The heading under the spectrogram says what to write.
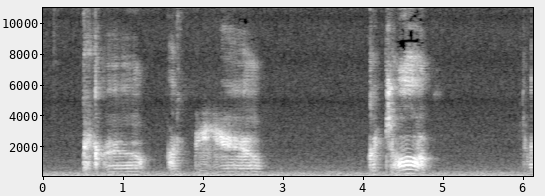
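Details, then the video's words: Timneh African grey parrot talking indoors, producing short voice-like phrases in several bursts, including a drawn-out meow-like sound near the end, with a low room hum throughout. "Talking - Timneh African Grey Parrot"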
